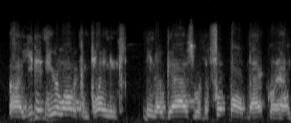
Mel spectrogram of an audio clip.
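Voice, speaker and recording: A man with an American accent speaks at a fairly high pitch and with fairly even intonation, in a dry, close recording with no echo and noticeable background noise. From South Carolina. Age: 50s. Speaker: retired pro wrestler. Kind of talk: interview. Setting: phone call.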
